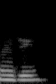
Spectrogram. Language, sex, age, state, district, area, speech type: Punjabi, female, 45-60, Punjab, Gurdaspur, urban, conversation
